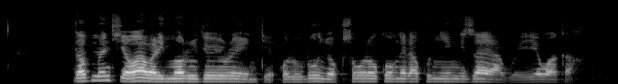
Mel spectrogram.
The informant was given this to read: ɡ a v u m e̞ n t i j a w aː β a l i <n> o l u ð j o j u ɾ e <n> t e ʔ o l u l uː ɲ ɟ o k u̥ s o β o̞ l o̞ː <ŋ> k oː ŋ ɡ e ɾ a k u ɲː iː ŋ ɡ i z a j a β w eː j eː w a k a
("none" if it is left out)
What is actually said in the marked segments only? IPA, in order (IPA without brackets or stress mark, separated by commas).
m, n, none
